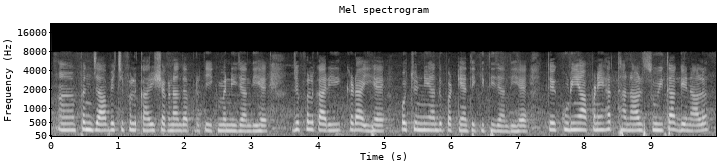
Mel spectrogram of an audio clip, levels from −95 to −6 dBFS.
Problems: constant background noise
